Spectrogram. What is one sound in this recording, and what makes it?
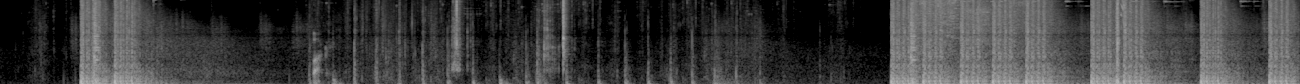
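A rifle fires rapid, loud shots.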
